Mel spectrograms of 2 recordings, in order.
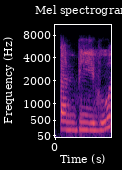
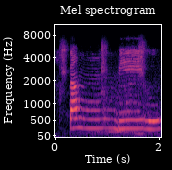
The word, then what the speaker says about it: tanbihul: kira-kira membacanya kambing Uh jadi Bukan Tanti tanbihul tapi tambihul jadi sini memang tidak ada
